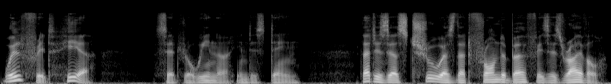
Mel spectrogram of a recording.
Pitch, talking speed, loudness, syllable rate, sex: 100 Hz, 175 wpm, -19 LUFS, 5.0 syllables/s, male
